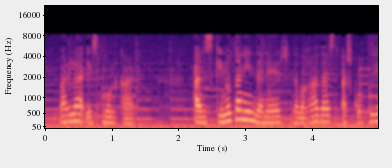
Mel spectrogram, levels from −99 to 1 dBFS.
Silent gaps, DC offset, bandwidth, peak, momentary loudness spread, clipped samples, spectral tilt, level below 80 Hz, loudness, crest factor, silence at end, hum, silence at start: none; under 0.1%; 8.8 kHz; -4 dBFS; 16 LU; under 0.1%; -6.5 dB/octave; -34 dBFS; -21 LUFS; 18 dB; 0 s; none; 0 s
